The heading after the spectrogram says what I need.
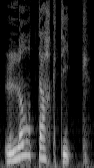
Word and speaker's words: l'Antarctique: Remember, Q-U-E here, it's K. Okay, so tic. L'Antarctique, l'Antarctique. L'Eurasie, final E not pronounced.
